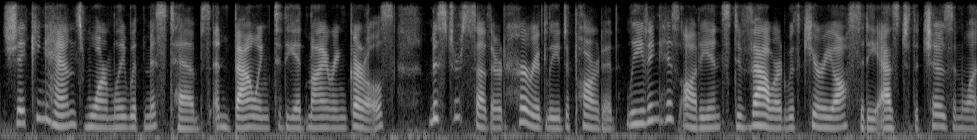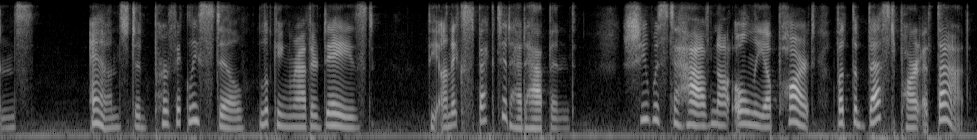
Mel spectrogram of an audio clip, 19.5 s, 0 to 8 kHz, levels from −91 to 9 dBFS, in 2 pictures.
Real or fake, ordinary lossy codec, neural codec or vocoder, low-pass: fake; Opus, 24 kbps; codec, 16 kHz, 4 kbps, X-Codec, HuBERT features, trained on LibriSpeech; 7.2 kHz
